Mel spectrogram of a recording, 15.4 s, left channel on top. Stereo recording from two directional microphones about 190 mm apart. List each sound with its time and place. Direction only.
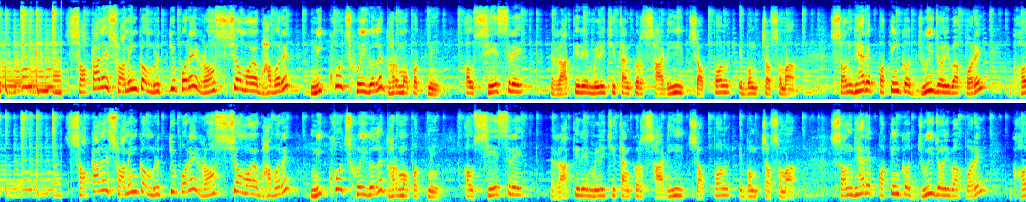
0.0 s music: 45° left (ahead or behind)
1.0 s speech: 15° left (ahead or behind)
